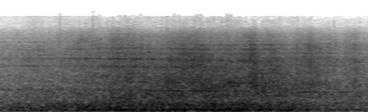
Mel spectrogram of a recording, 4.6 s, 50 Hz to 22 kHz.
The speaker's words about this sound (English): Here's the sound of Boeing's 787 Dreamliner taking off. This was in Berlin for a test flight, June 2011.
